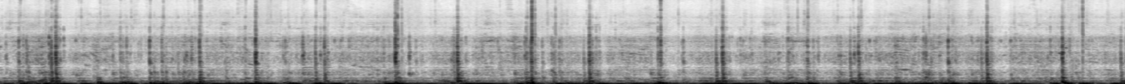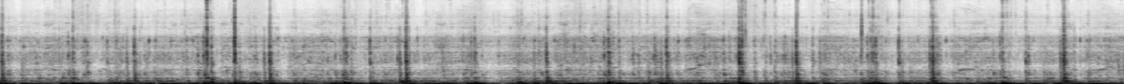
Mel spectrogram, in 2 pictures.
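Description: Racing eight-oared rowing shell under way: water rushing along the hull and a heavy low rumble of wind and water on a hull-mounted camera's microphone, with frequent sharp clicks and knocks throughout.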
